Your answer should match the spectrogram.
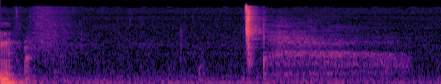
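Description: A single short, sharp click a little past the middle of a quiet pause, after a spoken word trails off at the start.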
